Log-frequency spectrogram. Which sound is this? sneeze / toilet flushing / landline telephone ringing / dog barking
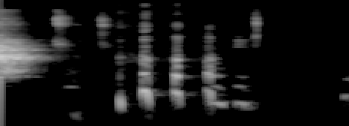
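dog barking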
